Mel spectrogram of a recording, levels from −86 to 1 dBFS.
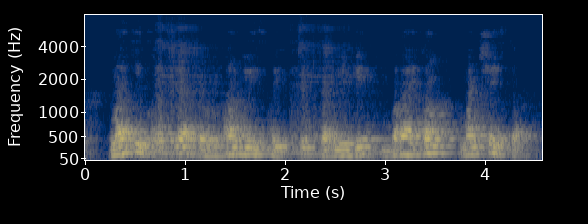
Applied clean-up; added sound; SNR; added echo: neural separator model SepFormer DNS4.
